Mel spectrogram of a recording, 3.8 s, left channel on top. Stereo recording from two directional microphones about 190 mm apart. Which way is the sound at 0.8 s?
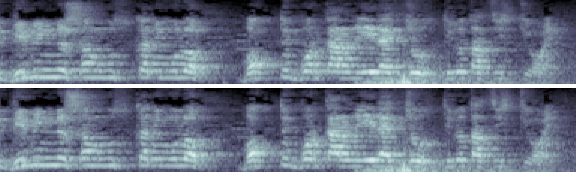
15° right (ahead or behind).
